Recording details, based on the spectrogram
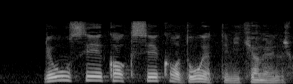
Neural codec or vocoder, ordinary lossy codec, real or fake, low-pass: none; none; real; none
